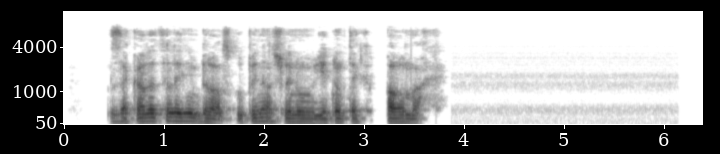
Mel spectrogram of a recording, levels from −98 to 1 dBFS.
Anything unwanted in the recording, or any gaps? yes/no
no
